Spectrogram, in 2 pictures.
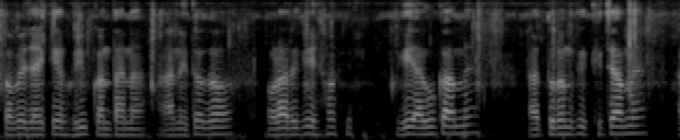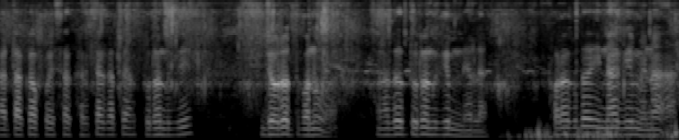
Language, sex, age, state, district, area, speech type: Santali, male, 45-60, Jharkhand, Bokaro, rural, spontaneous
